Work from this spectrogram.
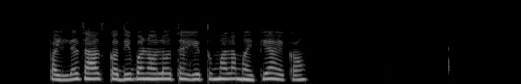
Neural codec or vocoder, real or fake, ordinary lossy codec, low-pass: vocoder, 44.1 kHz, 80 mel bands, Vocos; fake; none; 7.2 kHz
